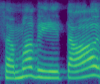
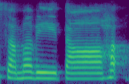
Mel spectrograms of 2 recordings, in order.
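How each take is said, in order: First: The word ends on a plain vowel. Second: The word ends with an added breathy 'ha'. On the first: "Samaveta is there" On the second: "actually there is a Visarga here"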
